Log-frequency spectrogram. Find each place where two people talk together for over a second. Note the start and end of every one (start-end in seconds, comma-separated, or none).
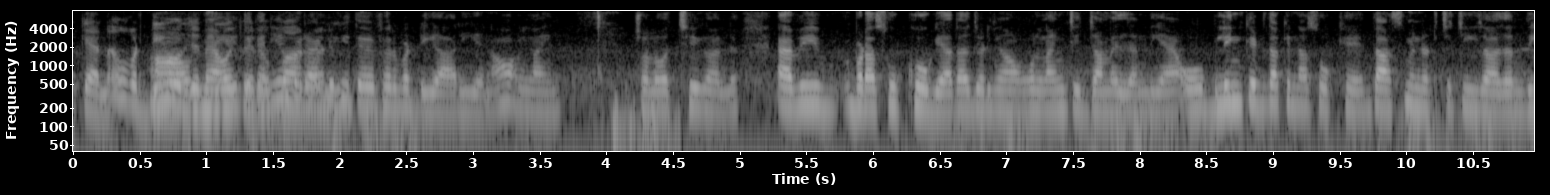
0.6-2.1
